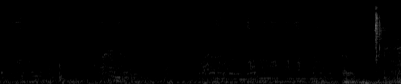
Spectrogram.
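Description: Faint scratching of a colored pencil on paper as it shades over marker coloring, with a single sharp click near the end.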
